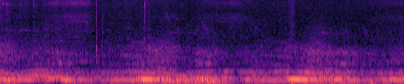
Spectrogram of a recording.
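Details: Zoo lion in Iran roaring near an unafraid caged chimpanzee, heard as low, throaty grunts in an uneven series, about one every two seconds, some drawn out and swelling before fading.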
